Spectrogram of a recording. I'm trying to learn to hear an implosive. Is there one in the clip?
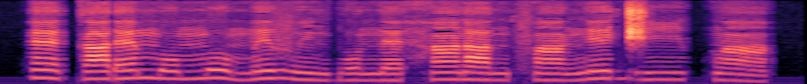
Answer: no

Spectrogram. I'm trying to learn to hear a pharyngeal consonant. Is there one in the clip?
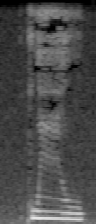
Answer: no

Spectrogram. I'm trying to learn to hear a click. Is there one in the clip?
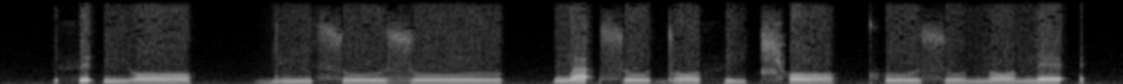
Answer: no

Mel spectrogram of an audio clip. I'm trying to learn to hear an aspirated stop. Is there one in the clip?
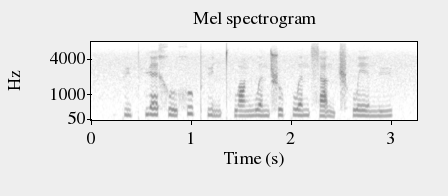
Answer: yes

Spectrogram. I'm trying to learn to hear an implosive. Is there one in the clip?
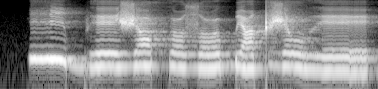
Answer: yes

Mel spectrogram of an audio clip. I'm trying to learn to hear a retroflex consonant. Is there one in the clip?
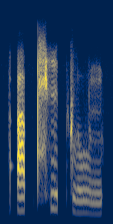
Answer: no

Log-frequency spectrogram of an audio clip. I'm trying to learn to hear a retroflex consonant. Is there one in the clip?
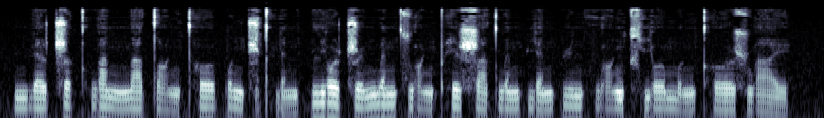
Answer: yes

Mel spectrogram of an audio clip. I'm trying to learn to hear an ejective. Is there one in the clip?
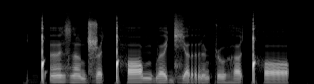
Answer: yes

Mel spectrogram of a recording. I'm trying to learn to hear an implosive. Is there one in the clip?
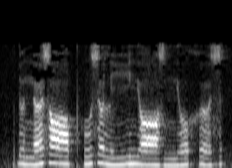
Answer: yes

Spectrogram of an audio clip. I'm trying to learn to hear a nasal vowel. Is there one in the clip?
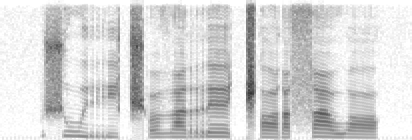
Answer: no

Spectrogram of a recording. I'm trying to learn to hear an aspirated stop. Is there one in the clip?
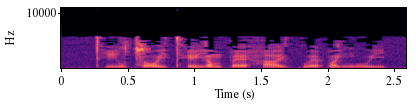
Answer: yes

